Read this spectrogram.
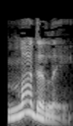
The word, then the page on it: muddily: British English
